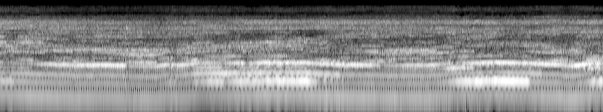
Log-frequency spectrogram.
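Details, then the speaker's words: Mantis tiller after shattered-piston replacement and carburetor cleaning: strong steady buzz dips only slightly as it digs, no knock or misfire; normal running under load. "I think our fix with the piston works just fine. I'm going to give it a rest here. Try to break it in a little easy."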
